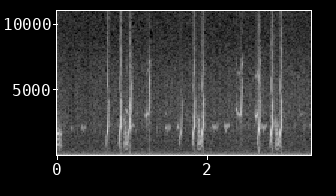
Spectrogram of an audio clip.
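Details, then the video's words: Morning quail call played to lure quails: tight bursts of three sharp, liquid notes, two or three groups in a few seconds, with soft chirps in between and a low electrical hum. "Quail trap sound effect : lure in Quails with this effective call | Bater Awaz Subha 2024"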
